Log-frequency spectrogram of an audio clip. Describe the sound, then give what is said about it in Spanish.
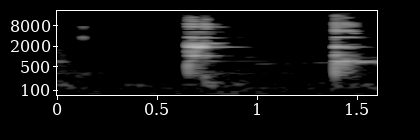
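Two bright glass clinks ring out, the first at about 0.65 seconds and the second near 1.4 seconds, each with a shimmering tail, as stemmed drinking glasses are touched together in a toast. A tiny tick comes first. “La diferencia de cómo suena con sus copas.”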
